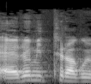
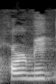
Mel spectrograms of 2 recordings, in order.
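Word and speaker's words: Hermite: 자, 이렇게 쓰는데 이게 H가 묵음이라서 에르미트라고 읽고요. 뭐 독일에서는 에르미트라고 있는데 영어권에서는 헐밋 연산자라고도 합니다.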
